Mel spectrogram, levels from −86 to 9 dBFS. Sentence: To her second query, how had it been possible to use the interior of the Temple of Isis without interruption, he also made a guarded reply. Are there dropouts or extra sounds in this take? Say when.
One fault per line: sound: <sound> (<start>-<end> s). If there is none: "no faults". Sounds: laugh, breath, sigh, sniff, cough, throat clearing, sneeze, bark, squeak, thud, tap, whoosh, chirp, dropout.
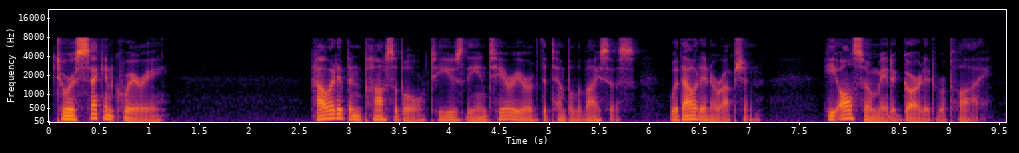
no faults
